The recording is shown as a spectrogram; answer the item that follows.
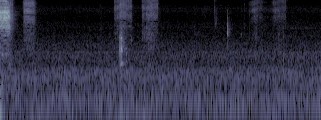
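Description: Quiet room with a few faint, short scrapes and clicks, one slightly louder about one and a half seconds in: a soldering iron's cartridge tip being handled and wiped at a damp sponge and brass-wool tip cleaner while it heats up.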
